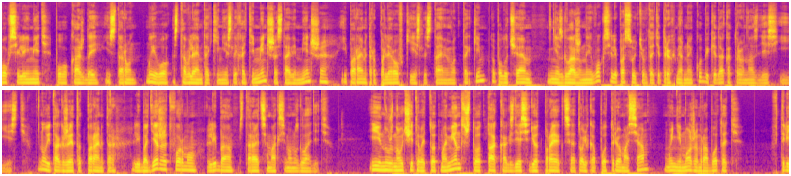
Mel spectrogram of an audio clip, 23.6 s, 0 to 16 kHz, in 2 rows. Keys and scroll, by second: 11.3 shift+f.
